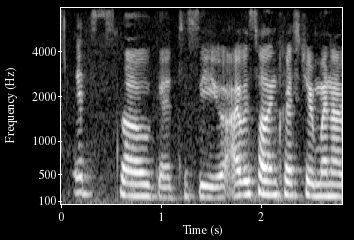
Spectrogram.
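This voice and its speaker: Female voice with vocal fry, fairly low pitch and a bright, sharp tone, delivered in a monotone, flat way at a moderate pace. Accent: British. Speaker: clinical therapist. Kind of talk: casual chat.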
